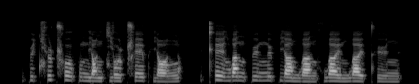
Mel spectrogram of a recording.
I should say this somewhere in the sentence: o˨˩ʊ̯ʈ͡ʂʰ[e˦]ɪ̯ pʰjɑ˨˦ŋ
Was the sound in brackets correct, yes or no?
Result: yes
